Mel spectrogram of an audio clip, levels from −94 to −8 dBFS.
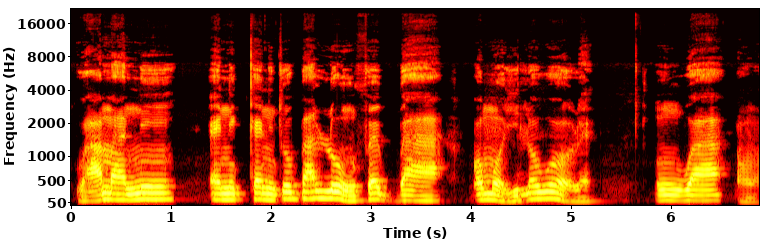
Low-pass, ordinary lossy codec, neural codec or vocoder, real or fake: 19.8 kHz; none; none; real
